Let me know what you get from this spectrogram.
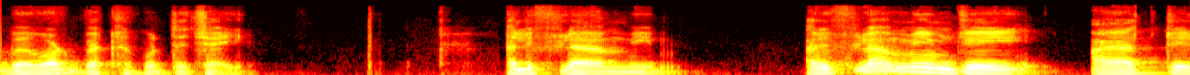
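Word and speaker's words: الم: আলিফ লাম মিম আলিফ আলাদাভাবে উচ্চারণ হচ্ছে। লাম আলাদাভাবে উচ্চারণ হচ্ছে। মিম আলাদাভাবে উচ্চারণ হচ্ছে। আলিফ লাম মিম এটার অর্থের ব্যাপারে আল্লাহ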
